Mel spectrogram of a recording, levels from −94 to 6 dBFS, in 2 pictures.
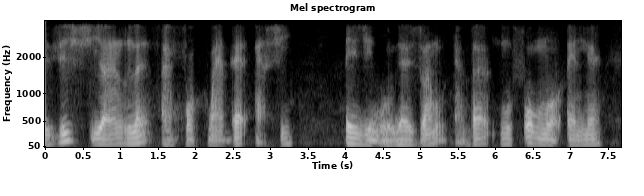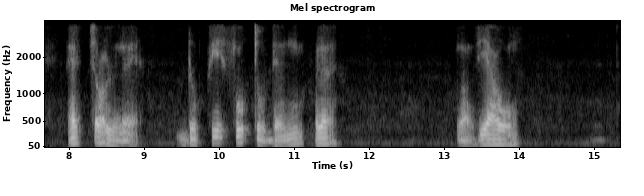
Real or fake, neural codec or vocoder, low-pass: fake; codec, 24 kHz, 1 kbps, SNAC; 3.6 kHz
